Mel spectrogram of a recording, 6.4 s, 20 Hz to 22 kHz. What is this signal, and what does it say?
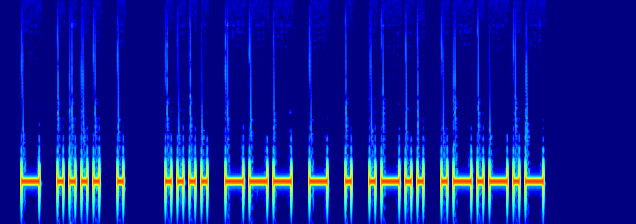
Morse code, heard as a keyed tone, about 21 wpm, 700 Hz. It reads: THE HOTEL.
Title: Sentences from Top 1600 Words 20wpm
